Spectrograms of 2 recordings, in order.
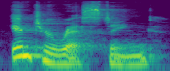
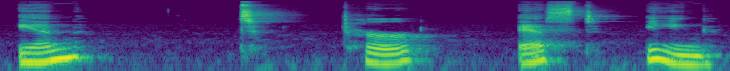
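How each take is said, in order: First: Said in the usual way. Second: In, t, ter, est, ing split into separate beats; syllable by syllable. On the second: Shown as a demonstration. Teacher splitting Interesting into syllables for students. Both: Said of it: "So let's try this word".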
